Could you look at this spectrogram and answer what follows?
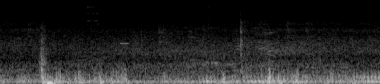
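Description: Outdoor wind gusting steadily in open air on a cool evening, a low continuous rumble with a few soft buffets, under faint background noise.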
